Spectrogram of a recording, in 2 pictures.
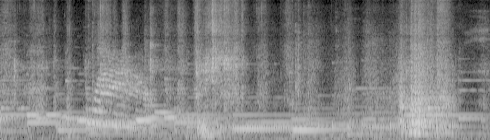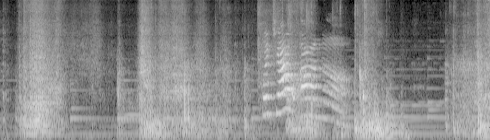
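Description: Background music with a steady melody, over which a child's voice rises briefly near the start and again near the end. In between come the scraping and rustling of a cardboard toy box being handled and pulled open.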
